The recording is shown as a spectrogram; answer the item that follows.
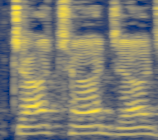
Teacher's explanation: तालु की बात करें यानी तालव्य से जो च वर्ग है उसका उच्चारण होता है।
